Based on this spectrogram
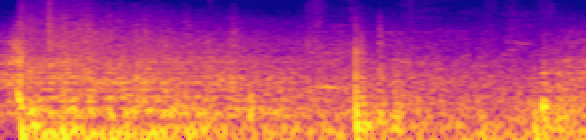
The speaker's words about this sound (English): explosions, one after another. They were close.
